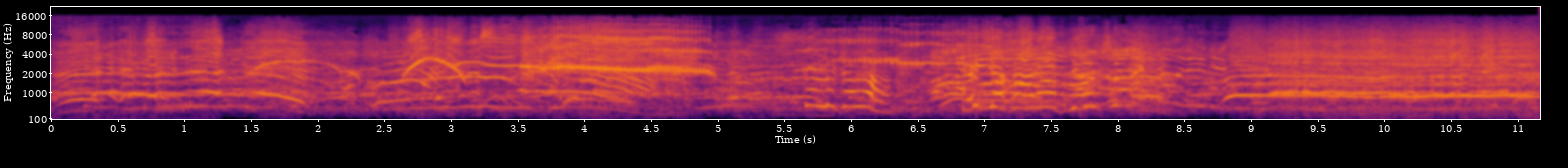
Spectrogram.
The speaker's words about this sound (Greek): Πέσαμε σε σχολείο που σχολούσε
